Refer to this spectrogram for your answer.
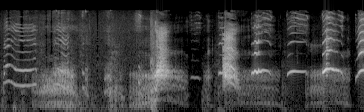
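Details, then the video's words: Three-week-old American Bulldog puppies mixing rough, throaty growls with high, rising whines, the noisy growling and clear squeals alternating and overlapping throughout. "Puppies American Bulldog"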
